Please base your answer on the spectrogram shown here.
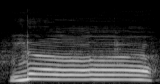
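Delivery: high, loud anguished cry; wailing no. Acted. Teacher on his knees wails over his destroyed car. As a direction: howl it over the wreck. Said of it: "weeping for his car".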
